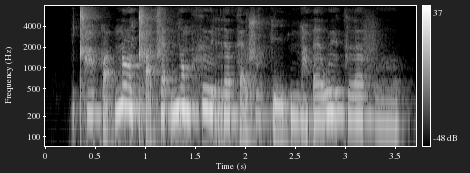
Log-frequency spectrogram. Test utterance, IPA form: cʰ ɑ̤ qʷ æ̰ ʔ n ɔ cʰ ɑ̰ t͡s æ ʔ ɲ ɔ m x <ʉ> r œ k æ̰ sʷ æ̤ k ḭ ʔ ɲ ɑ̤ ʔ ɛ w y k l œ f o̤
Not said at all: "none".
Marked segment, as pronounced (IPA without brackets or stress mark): ʉ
